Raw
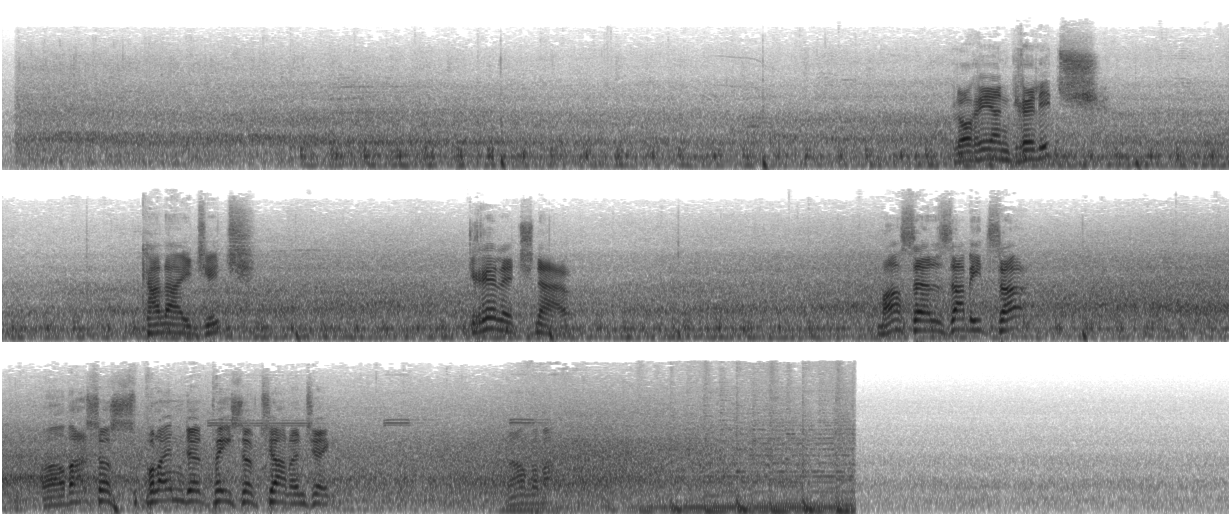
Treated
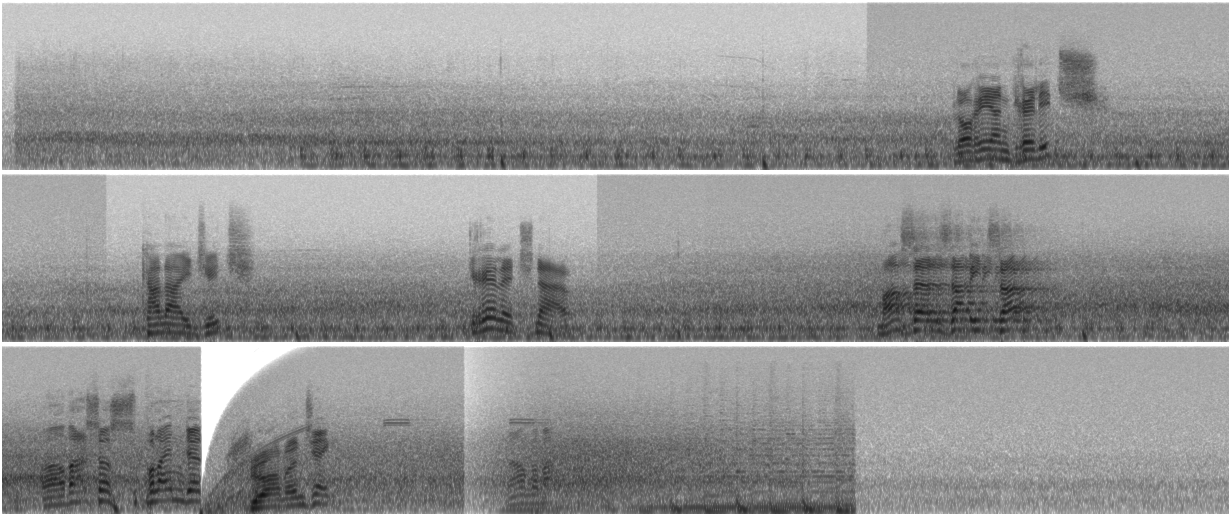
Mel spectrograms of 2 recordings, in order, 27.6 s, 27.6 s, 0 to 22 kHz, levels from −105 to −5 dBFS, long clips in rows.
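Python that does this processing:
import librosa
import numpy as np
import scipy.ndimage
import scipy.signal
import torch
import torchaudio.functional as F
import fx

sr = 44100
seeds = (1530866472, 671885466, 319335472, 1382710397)

y = fx.noise_floor_step(x, sr, seeds[0], at_s=6.49, before_db=-61, after_db=-49, tilt_db=0.0)
y = fx.high_shelf(y, sr, hz=3100.0, db=-11.0, at=(9.98, 13.67))
y = fx.echo_split(y, sr, split_hz=430.0, low_ms=167, high_ms=91, feedback_pct=52, wet_db=-7, at=(14.38, 17.13))
y = fx.edit(y, sr, fx.tape_start(start_s=19.89, length_s=0.88),
    fx.fade_in_from(start_s=21.87, length_s=0.63, floor_db=-20.0), tone=tone)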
